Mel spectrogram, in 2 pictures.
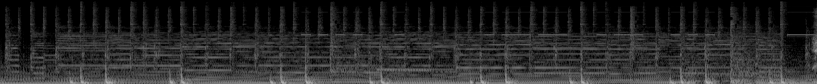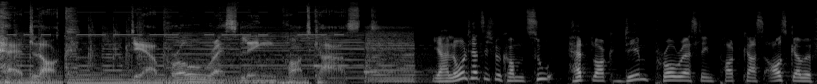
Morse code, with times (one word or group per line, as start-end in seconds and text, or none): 3.0-4.0 HE
4.8-7.1 WAS
7.9-11.6 BORN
